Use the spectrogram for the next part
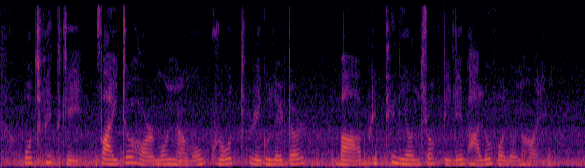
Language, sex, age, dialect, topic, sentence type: Bengali, female, 18-24, Standard Colloquial, agriculture, statement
